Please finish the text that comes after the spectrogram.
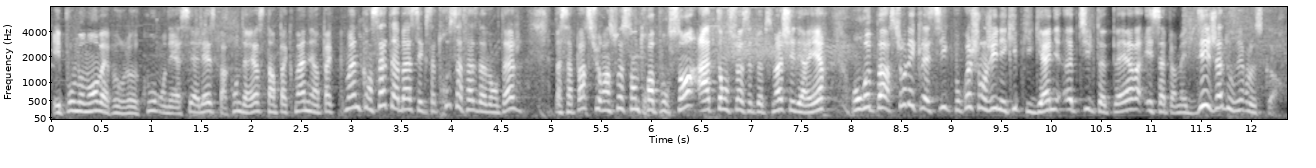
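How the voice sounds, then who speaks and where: Fast-talking esports caster. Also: medium pitch, expressive, a bit bright, a little hiss or hum. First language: Italian. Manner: rapid, analytical, quick self-corrections. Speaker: co-commentator. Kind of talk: esports play-by-play commentary.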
